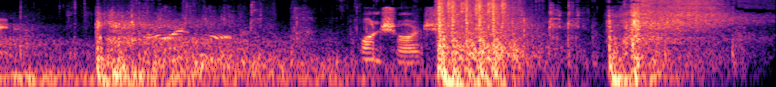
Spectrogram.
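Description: Rifle shots fire in loud bursts.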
